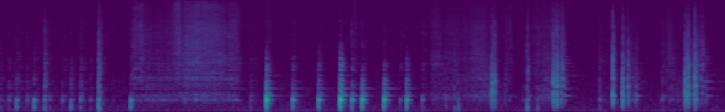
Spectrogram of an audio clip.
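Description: Knuckles knock on the pale skin head of a djembe, then fingertips tap it, giving short, dry, woody knocks around a mid pitch that die away almost instantly. The hits come in an uneven, quickening pattern, broken early by a soft, hissy rustling stretch.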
